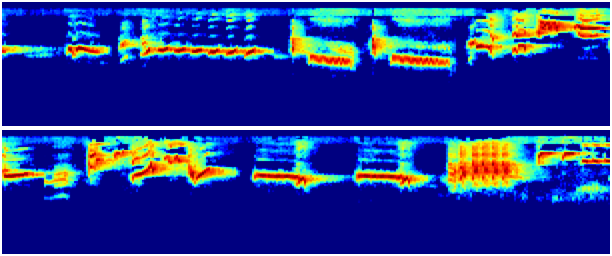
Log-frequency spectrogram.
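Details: Song thrush in full song: a trilled note series, then pairs of descending whistles, followed by quick twittering and squeaky phrases with a harsh buzzy burst near the end. The recording is otherwise clean.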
